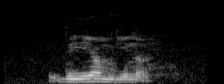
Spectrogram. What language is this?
Luo (Kenya and Tanzania)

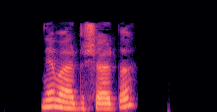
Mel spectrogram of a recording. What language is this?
Turkish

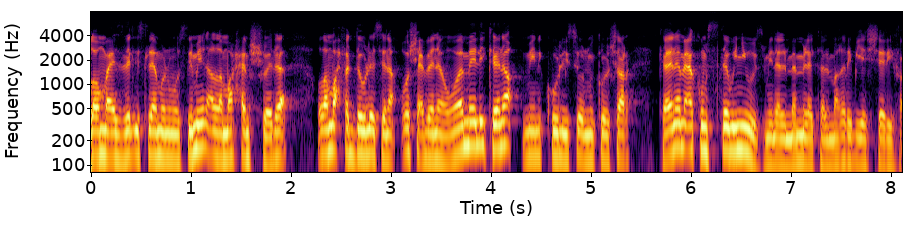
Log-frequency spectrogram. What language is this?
Arabic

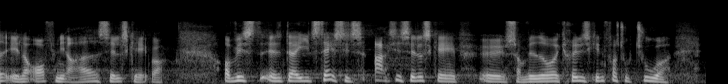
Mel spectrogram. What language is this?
Danish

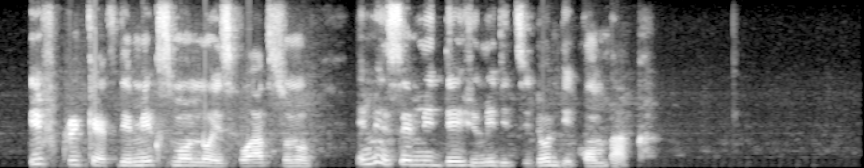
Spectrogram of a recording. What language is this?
Nigerian Pidgin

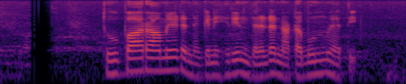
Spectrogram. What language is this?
Sinhala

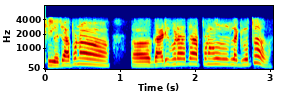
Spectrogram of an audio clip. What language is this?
Odia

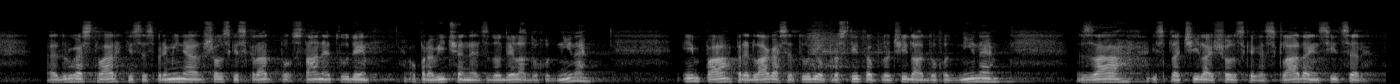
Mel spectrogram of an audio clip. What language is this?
Slovenian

